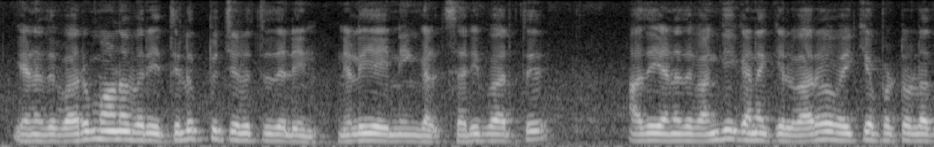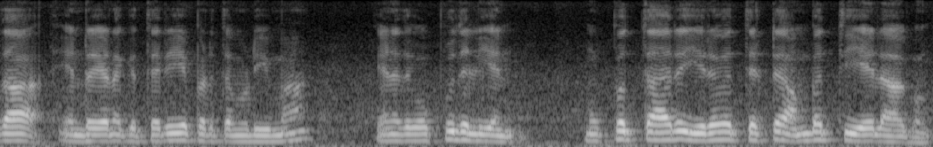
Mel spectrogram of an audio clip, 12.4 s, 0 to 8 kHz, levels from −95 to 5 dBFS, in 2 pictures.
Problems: none marked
